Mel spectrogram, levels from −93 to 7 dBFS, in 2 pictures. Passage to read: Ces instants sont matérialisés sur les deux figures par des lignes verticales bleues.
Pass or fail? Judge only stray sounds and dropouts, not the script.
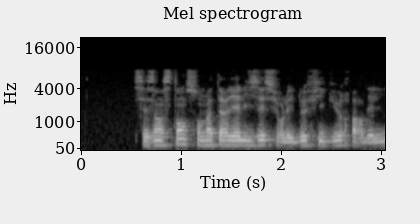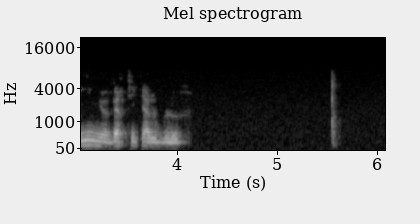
pass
